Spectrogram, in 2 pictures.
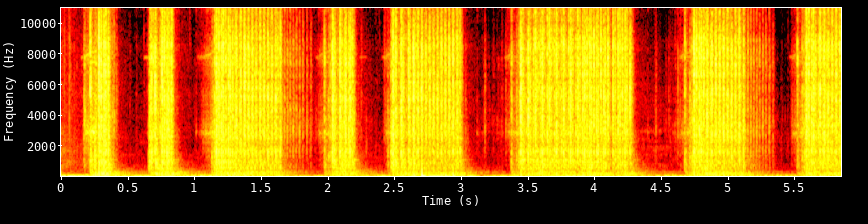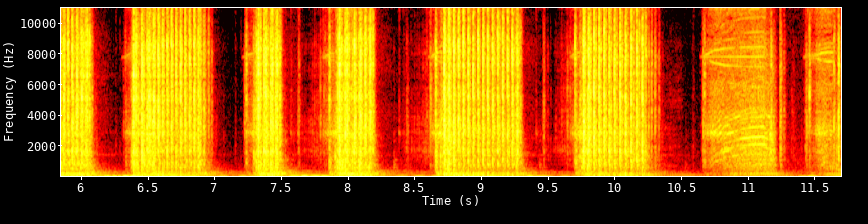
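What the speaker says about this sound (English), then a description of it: "I'm gonna see if I can break it loose with the impact gun" An impact gun breaking loose a 14mm six-point bolt on a Mazda 6 during front strut replacement: loud repeated bursts of rapid hammering, each lasting about a second, separated by short pauses, close and dominant.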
